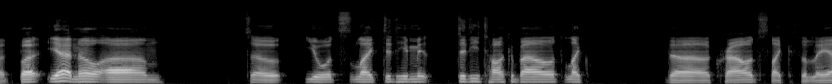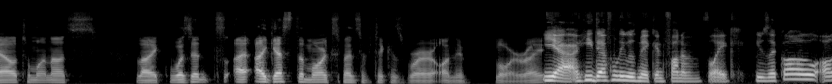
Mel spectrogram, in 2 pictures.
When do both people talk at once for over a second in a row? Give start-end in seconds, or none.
none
